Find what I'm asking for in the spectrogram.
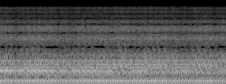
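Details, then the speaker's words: Lifted 2004 Jeep Grand Cherokee 4.0 inline-six, junk purchase: steady idle with a busy, rattly mechanical clatter; owner thinks it sounds like it has no oil, though oil is present and black. Abnormal engine noise, cause unconfirmed. "running good so to me sounds like it's got no oil not sound very good you don't sound too healthy boys the old indestructible 4.0"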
